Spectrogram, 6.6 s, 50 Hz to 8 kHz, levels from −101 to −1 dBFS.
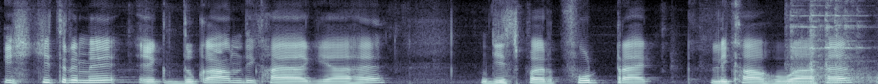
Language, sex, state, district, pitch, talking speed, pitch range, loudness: Hindi, male, Jharkhand, Ranchi, 170 Hz, 135 wpm, 160-200 Hz, -16 LUFS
